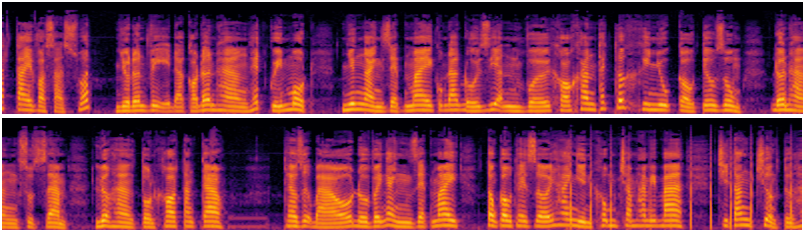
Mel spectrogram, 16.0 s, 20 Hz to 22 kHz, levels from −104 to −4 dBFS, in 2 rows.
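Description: From 13.69 s to 15.90 s, right after "tổng cầu thế giới", a train of clicks ticks steadily over the speech at five per second, about ten in all, standing well above the signal. It likely comes from outside interference. Each appears as a thin vertical line across the spectrogram and a sharp spike in the waveform.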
